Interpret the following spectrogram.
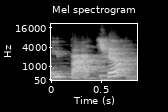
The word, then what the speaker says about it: Hipátia: A filha de Theon foi Hipácia ou Hipátia, as duas pronúncias são aceitas, de Alexandria.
